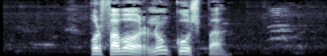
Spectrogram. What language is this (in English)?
Galician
